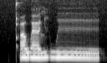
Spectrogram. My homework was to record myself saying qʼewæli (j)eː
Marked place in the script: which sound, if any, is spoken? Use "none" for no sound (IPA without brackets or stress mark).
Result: w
